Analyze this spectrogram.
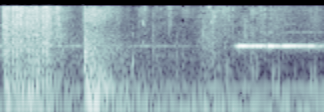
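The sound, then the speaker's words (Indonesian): Online mobile phone game gunfire sound effects, played fairly loudly at night on a bedroom balcony terrace: rattling shots with one heavy, booming burst, then a steady high-pitched tone rings over the continuing clatter. No talking. “Suara game kami memang cukup kencang saat itu.”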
